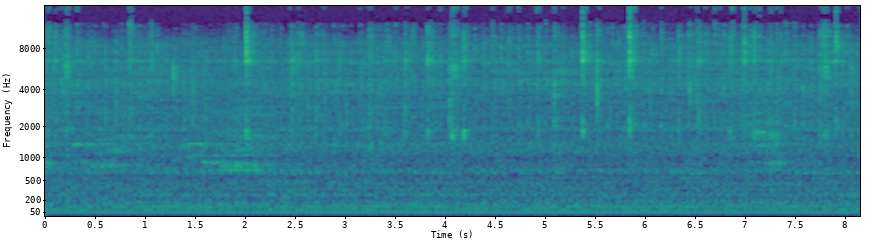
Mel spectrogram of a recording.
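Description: Near silence, with a few faint, scattered clicks and squelches as fingers press mashed banana through a plastic strainer into a glass bowl.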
